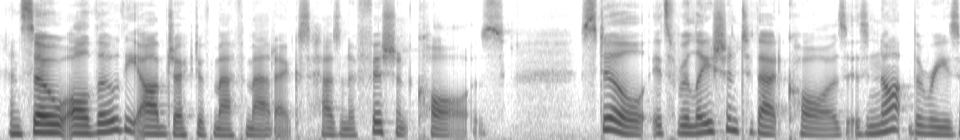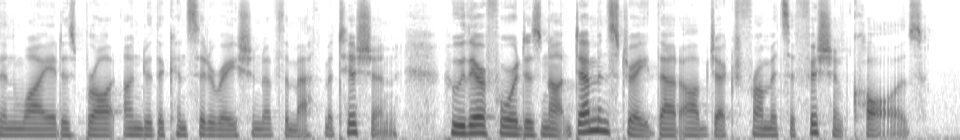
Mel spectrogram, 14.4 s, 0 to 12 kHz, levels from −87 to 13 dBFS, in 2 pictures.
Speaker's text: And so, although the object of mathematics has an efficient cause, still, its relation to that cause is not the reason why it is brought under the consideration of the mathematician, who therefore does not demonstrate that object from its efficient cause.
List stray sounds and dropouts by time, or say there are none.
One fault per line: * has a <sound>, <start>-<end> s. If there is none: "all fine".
all fine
